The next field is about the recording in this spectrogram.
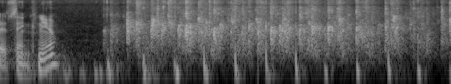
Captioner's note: applause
